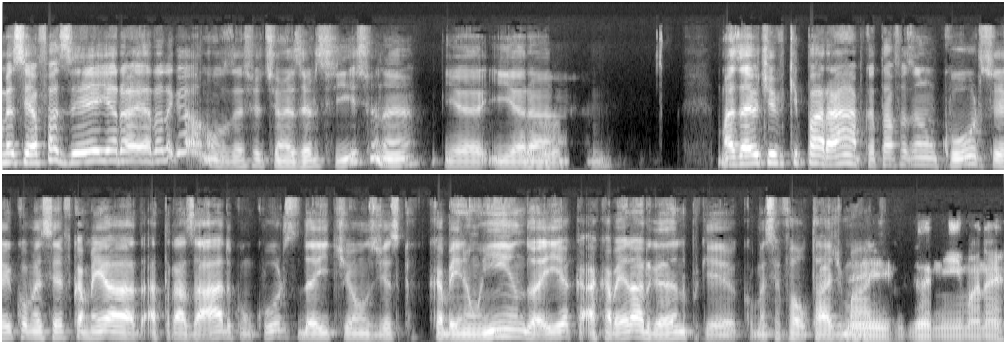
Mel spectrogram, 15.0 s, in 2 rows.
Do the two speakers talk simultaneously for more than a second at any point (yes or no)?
no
